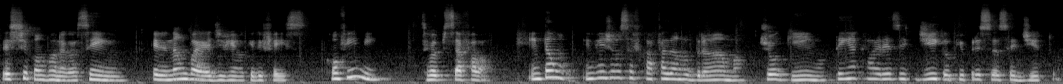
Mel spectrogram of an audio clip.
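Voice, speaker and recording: A woman's voice: mid-range voice, quick pace, warm tone. Emphatic Brazilian woman giving dating advice. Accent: Brazilian Portuguese. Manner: emphatic, repeats key phrases, acts out little dialogues. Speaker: relationship advice host and couples therapist. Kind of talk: casual advice talk to camera.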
